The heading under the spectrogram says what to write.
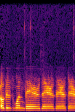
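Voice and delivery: usual speaking voice

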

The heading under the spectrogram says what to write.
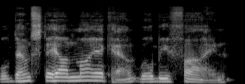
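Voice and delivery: smug, self-satisfied, pleased-with-himself tone. Recapping an episode, quoting Maul as Bo leaves, smug Maul line. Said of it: "And smugly, Maul says".

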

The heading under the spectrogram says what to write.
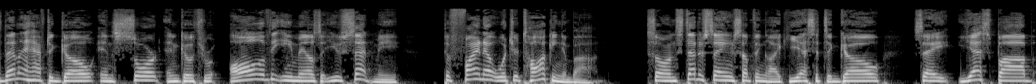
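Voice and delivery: usual speaking voice

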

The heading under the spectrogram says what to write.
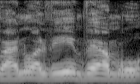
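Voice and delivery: ordinary talk

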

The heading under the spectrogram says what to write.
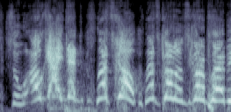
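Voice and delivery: put-on very high, frantic, panicked yelling. A player's character urges the team to go to plan B: panicked yelling. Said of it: "this is me having a fucking panic attack".

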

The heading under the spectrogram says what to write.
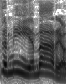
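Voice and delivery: high cartoon voice, Italian accent. Discussing how Super Mario is portrayed, doing an over-the-top Mario impression. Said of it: "No, more".

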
